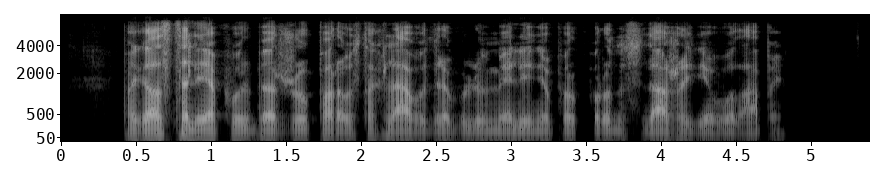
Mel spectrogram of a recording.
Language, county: Lithuanian, Alytus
